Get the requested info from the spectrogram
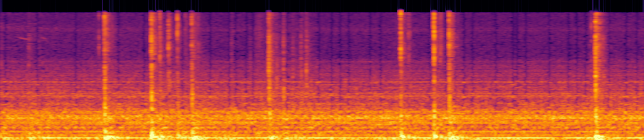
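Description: Computer keyboard keys clicking in a handful of separate, irregular keystrokes as a command is typed into a terminal.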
